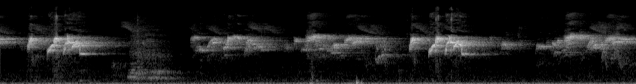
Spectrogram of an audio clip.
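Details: In its new plumage, a red-whiskered bulbul performs competition song with a fanned dance: loud, bubbling whistled phrases, each about a second long, with a brief low rustle after the first phrase.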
